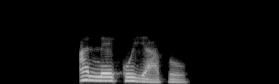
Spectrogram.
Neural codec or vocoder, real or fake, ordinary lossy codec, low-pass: codec, 16 kHz, 8 kbps, FunCodec, trained on Chinese and English, 25 frames a second; fake; Opus, 24 kbps; 3.6 kHz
